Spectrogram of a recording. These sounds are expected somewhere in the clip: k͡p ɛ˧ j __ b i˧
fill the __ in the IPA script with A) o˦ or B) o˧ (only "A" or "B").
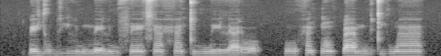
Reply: B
